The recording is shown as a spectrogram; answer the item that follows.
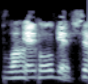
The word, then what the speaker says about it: Błachowicz: It's Błachowicz.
